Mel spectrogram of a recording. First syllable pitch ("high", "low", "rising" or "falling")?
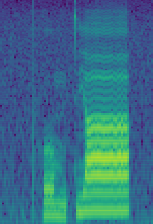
low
